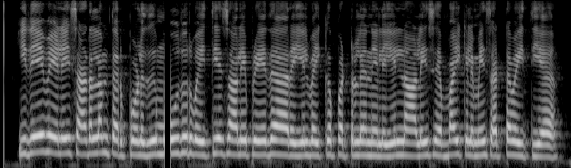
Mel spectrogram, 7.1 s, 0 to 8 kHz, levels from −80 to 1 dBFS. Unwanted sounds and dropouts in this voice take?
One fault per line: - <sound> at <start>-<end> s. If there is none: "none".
- dropout at 2.1-2.1 s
